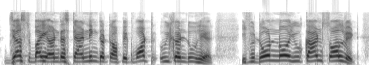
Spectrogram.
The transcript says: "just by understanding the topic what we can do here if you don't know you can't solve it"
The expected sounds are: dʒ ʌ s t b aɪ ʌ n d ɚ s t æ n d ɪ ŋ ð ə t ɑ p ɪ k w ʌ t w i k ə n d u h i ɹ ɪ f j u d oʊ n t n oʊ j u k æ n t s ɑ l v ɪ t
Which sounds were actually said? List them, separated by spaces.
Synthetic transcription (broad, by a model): dʒ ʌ s t b aɪ ʌ n d ɚ s t æ n d ɪ ŋ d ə t ɑ p ɪ k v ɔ t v i k ə n d u h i ɹ ɪ f j u d oʊ n t n oʊ j u k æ n t s ɑ l v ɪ t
